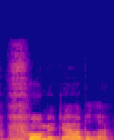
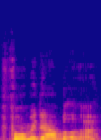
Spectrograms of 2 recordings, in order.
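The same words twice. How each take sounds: First: It is said with an English accent. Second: It is said with a French accent. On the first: The speaker calls it right. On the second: The speaker calls it wrong.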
